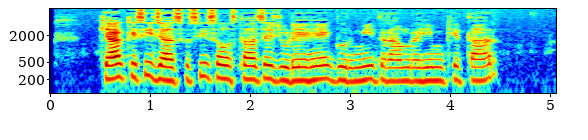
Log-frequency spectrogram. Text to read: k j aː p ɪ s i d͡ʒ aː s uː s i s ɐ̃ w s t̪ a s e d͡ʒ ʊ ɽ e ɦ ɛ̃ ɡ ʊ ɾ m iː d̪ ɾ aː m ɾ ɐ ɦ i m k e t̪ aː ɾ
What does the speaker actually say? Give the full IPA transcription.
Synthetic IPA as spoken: k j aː k ɪ s i d͡ʒ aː s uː s i s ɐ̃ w s t̪ʰ a s e d͡ʒ ʊ ɽ e ɦ ɛ̃ ɡ ʊ ɾ m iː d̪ ɾ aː m ɾ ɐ ɦ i m k e t̪ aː ɾ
